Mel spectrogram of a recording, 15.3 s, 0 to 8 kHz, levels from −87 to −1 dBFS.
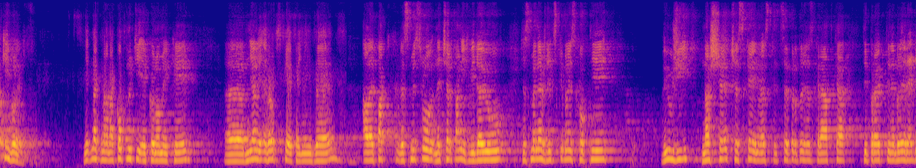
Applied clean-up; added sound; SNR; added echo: neural separator model SepFormer DNS4.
